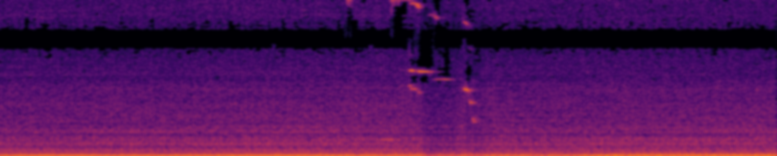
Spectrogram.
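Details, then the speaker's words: Self-loader truck diesel after PTO repair, idling with PTO off: steady low rumble, no knock, whine or grinding; earlier PTO noise gone, normal idle. "So yun mga kayab wala na yung ingay mga kabi ah kanina pipiti ka Hindi maingay"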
